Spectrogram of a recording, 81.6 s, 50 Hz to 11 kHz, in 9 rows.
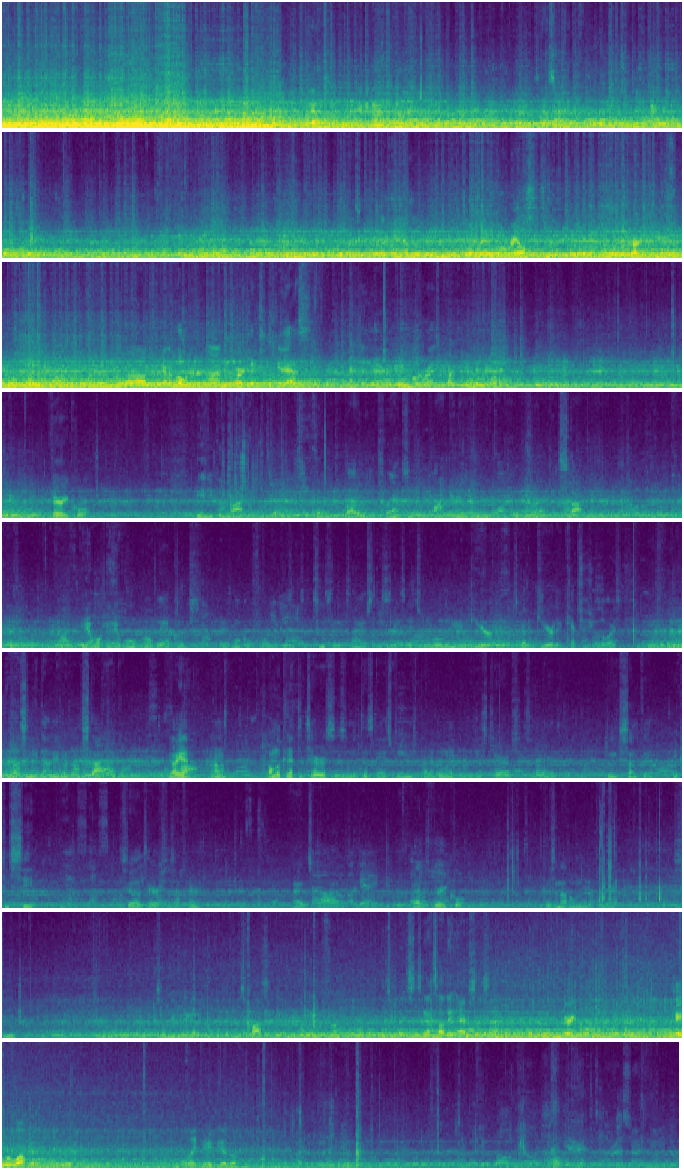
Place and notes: Corniglia, in front of restaurant Cecio - transporting contaprtion
recording of a simple transporting vehicle moving on a single rail. basically a motor that tows two carts. such contraptions are used commonly in this area by vineyard workers and construction workers to transport tools, materials and grapes up and down the hill. you can see it when you switch to street view. around 1:00-2:15 I recorded the resonating cover of the transporter. although the machine was already quite away the metal box was ringing, induced by the throbbing rail. later an excited american guy talking about the device, giving a thorough explanation how this machine works to his wife.
Corniglia, La Spezia, Italy, 4 September 2014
